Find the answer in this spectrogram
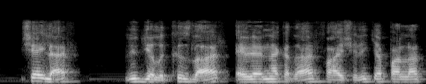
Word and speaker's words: Lydia: Mesela İstanbul ekolü Lidya diye okur. Ankara ekolü de Lidya diye. Hı hı, hı hı. Telaffuz kurallarıyla okuyoruz. E, Böyle telaffuz edildiği kabul ediliyor. Üpsilon'un Ü diye telaffuz Doğru. edildiği kabul ediliyor. Onun için öyle okuyoruz.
